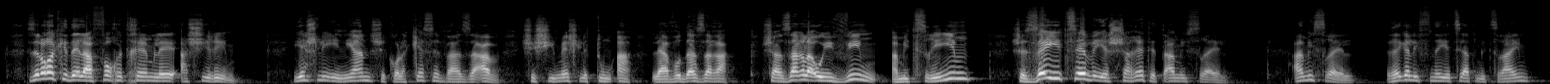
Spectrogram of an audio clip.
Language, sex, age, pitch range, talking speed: Hebrew, male, 40-59, 140-205 Hz, 125 wpm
